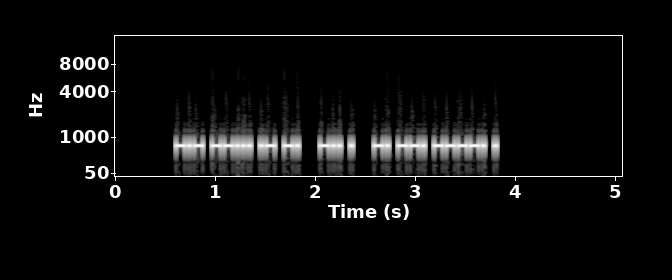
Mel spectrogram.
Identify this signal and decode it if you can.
Morse code, heard as a keyed tone, about 40 wpm, 700 Hz. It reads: K7AN DE NG9E
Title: USA Callsign DE Callsign - 4 Characters - 40wpm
